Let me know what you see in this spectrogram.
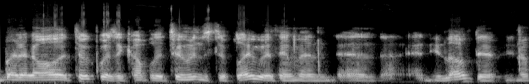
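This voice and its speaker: There is noticeable background noise behind a man with a fairly low pitch. He talks at a fairly quick pace with ordinary pitch variation. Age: 90s. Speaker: jazz bassist. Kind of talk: interview. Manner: halting.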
